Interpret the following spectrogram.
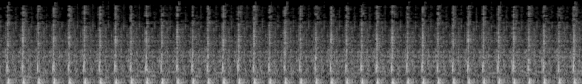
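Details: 1946 International Harvester LBB 3-5 hp water-cooled engine, first cold start after sitting covered a long time, started on the next pull after two choked turns; strong, even thumps about three beats a second, solid low note, no misses, running cleanly.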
